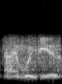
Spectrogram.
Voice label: following friend, balkan; vo

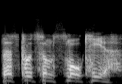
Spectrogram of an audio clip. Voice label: request smoke, jungle male; player vo; Counter Strike Model Pack; CS:GO

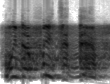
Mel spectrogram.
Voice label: radio bot end clean, pirate; Counter Strike Model Pack; CS:GO

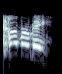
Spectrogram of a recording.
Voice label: request coverme, seal fem; vo; Counter Strike Model Pack; CS:GO

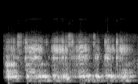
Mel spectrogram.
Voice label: taunt, combine charger; Half Life Alyx

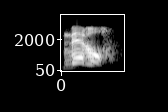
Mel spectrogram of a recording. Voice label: loc mid, seal fem; vo; Counter Strike Model Pack; CS:GO

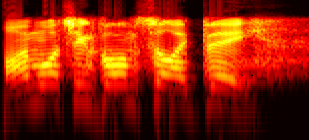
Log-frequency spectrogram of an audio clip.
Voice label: guarding bombsite b, professional epic; vo; Counter Strike Model Pack; CS:GO

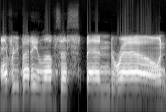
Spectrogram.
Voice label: request spend, professional fem; vo; Counter Strike Model Pack; CS:GO

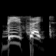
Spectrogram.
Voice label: jungle male; player vo; Counter Strike Model Pack; CS:GO

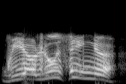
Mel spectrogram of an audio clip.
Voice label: round losing, gendarmerie male; vo; agents

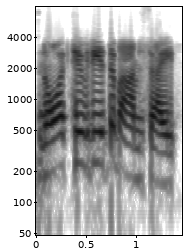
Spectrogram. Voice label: bombsite clear, swat fem; vo; Counter Strike Model Pack; CS:GO

